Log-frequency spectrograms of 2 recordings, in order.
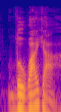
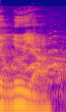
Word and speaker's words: Louyah: ask like siri to say luya it's like luaya oh really that's interesting but yeah so i always say i always say luyah not yeah like is that a different is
